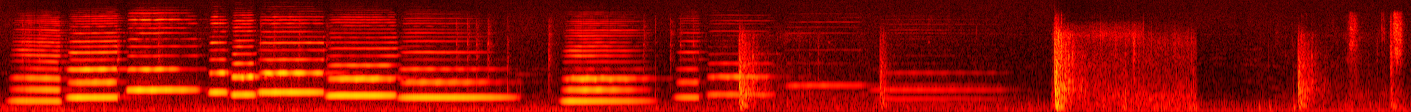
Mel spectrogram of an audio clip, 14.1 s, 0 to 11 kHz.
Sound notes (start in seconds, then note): 0.2 light harmonica music; 7.7 ax thudding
